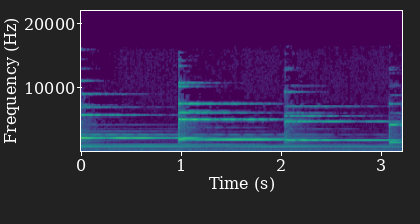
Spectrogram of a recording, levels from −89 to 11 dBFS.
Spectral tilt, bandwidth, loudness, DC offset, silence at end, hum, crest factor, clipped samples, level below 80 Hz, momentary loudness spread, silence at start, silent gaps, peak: 3 dB/octave; 16.5 kHz; -24 LUFS; under 0.1%; 0 s; none; 16 dB; under 0.1%; -72 dBFS; 10 LU; 0 s; none; -10 dBFS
